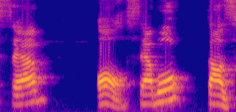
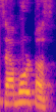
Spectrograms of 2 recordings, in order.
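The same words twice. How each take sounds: First: স্যাবোটাস broken slowly into স্যাব, অ, টাস; slow teaching pronunciation of স্যাবোটাস in separated chunks; syllable-by-syllable pronunciation. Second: Said in the usual way. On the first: Shown as a demonstration. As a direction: sound out স্যাবোটাস piece by piece, with pauses. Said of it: "অনেকে উচ্চারণটা আসলে করতে পারবে না". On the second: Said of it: "Bangla উচ্চারণটা অনেকটা এরকম".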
